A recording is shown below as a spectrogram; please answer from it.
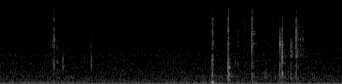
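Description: A solid translucent pink heart-shaped glycerin soap bar, hand-sized, is repeatedly shaved with a pink kitchen knife blade, curling off flakes. Short, crisp scraping clicks with a bright, dry edge stand out sparsely at first, then cluster more closely near the end over a low, steady background hiss.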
